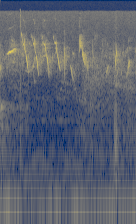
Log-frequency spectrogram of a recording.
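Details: European goldfinch singing unseen high in trees at a site revived by nest boxes and plantings; rapid run of bright twittering, descending slurred notes, a sharp high call near the end, low hum underneath.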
